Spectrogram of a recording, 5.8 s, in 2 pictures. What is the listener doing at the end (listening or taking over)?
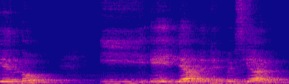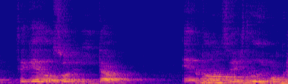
listening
